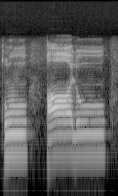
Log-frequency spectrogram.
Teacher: قلنا بأن الألف تخرج باهتزاز الوترين الصوتيين في الحنجرة، ويكون الفم مفتوحا واللسان في وضع الراحة. الواو كما تكلمنا عنها قبل الفاصل قلنا بأنها تخرج بانضمام الشفتين إلى الأمام، هكذا مثلا قو، قالوا، لا بد من انضمام الشفتين إلى الأمام، ويصاحب ذلك ارتفاع لأقصى اللسان قالوا لابد من ارتفاع أقصى اللسان، وإلا لا تخرج الواو بصوتها العربي المعروف.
